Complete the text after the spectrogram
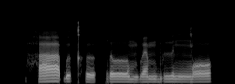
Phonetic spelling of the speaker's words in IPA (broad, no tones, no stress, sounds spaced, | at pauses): h aː ɓ ɵ kʰ ɵ | ɾ ɤː m b æ m b ɨː n ŋ͡m ɔː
